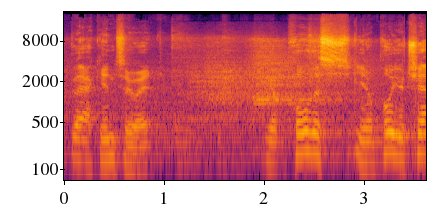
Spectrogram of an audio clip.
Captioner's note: heavy weight clatters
